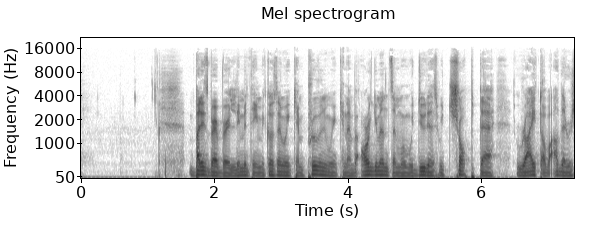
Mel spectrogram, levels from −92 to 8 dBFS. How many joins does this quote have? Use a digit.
1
